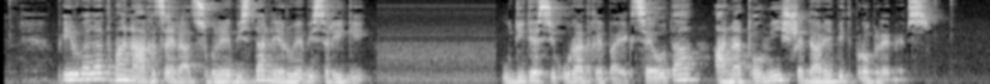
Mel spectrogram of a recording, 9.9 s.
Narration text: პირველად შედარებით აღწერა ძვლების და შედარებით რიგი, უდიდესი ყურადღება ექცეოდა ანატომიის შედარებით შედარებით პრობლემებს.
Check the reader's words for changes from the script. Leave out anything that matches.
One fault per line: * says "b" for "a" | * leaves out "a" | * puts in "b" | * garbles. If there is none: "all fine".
* says "მან" for "შედარებით"
* says "ნერვების" for "შედარებით"
* leaves out "შედარებით"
